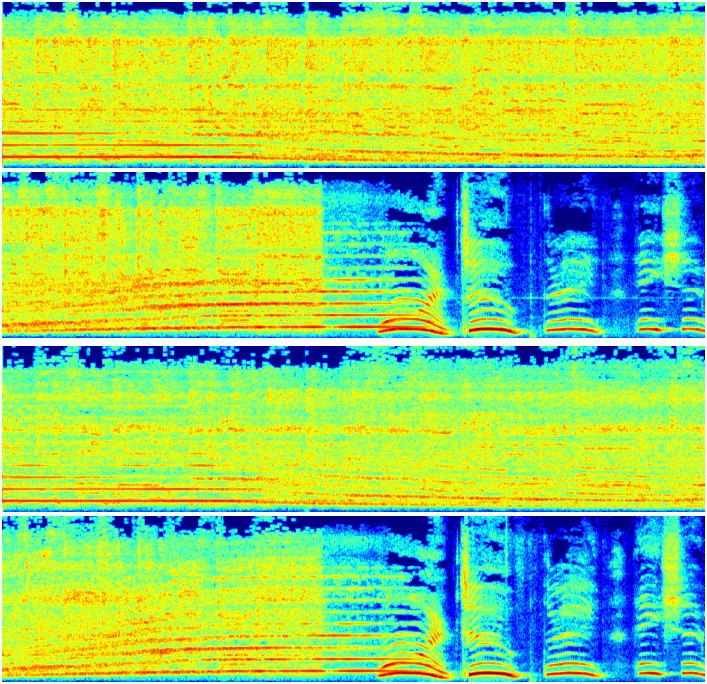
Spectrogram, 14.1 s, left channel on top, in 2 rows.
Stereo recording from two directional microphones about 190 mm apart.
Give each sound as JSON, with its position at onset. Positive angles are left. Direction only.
{"t": 1.5, "sound": "steam whistle", "side_deg": 30}
{"t": 8.4, "sound": "siren", "side_deg": -5}
{"t": 10.4, "sound": "a sound", "side_deg": -5}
